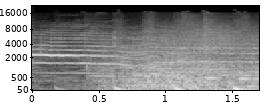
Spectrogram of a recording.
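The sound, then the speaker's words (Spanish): A hungry female domestic cat meows insistently, a loud, drawn-out, whining cry that wavers in pitch and carries on almost without pause. No one speaks. “tuve que abrazar a mi gata después de esto”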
